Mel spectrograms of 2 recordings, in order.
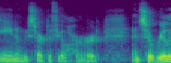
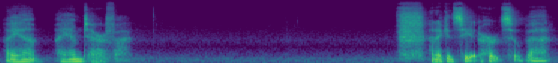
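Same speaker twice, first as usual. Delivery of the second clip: put-on much higher, softer hurt little child; the inner child admitting its fear to the caring adult; 6 semitones higher, 6 dB quieter than usual. Shown as a demonstration. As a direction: let the small scared kid answer back. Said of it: "it's a child voice".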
